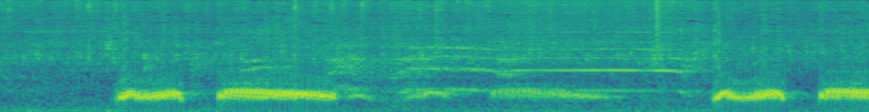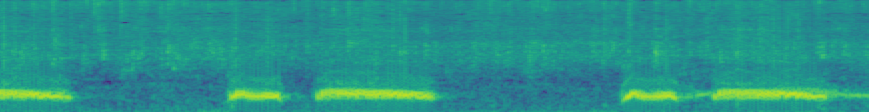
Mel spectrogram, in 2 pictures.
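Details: Spotted dove kept as a lure bird at home, about five years old, pressing a rival: repeated low two-part coos, a short note followed by a longer drawn one, five phrases in quick succession, a faint higher whistle in the background.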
